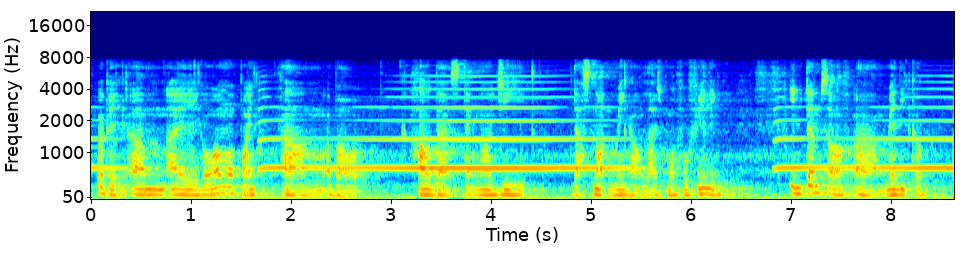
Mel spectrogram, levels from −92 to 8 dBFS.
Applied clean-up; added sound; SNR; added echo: none; Wind instrument, woodwind instrument; 3 dB; reverberation time 1.1 s.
